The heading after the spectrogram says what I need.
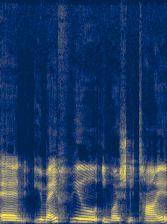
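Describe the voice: A woman's fairly bright, nasal voice with fairly even intonation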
